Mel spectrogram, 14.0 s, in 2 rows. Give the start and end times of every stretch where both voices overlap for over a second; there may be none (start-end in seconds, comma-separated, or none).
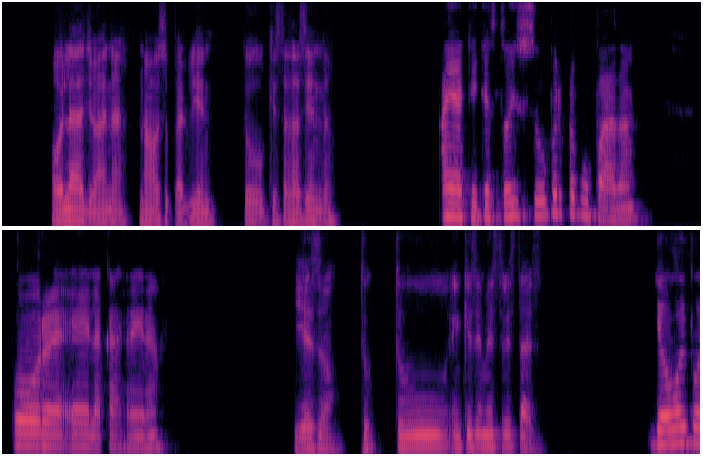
none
